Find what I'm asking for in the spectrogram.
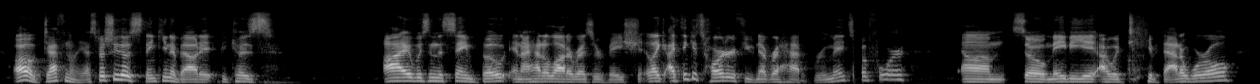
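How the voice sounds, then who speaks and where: With an American accent, a man talks at a fairly quick pace in an ordinary speaking voice, fairly high in pitch, his intonation lively against a quiet background. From US South, Atlanta. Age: 30s. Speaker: entrepreneur and DJ, co-living resident. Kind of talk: casual interview chat.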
